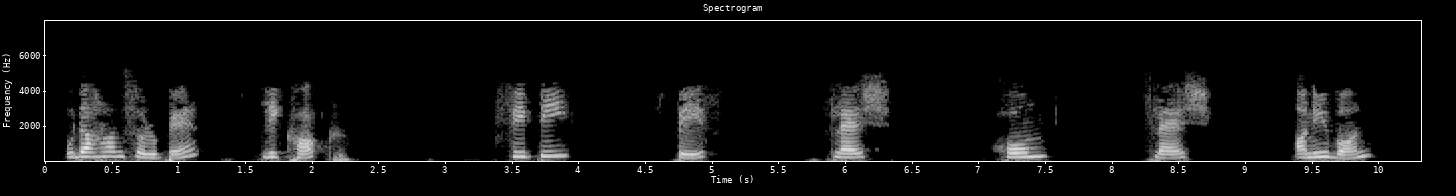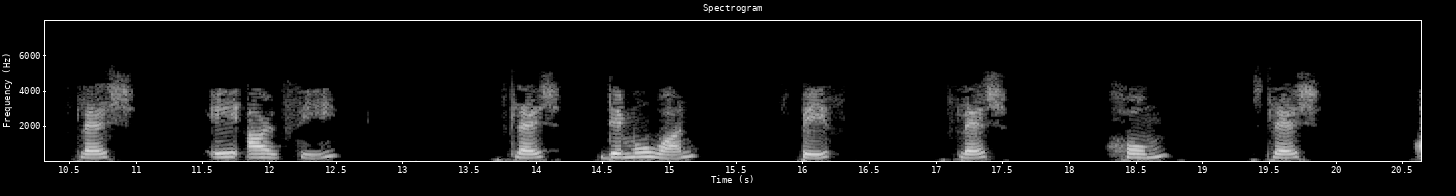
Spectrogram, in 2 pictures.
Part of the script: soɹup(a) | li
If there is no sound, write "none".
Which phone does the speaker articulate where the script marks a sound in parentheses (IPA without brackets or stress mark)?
ɛ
